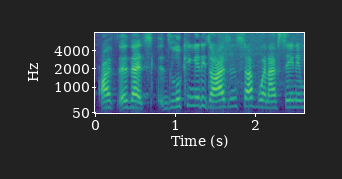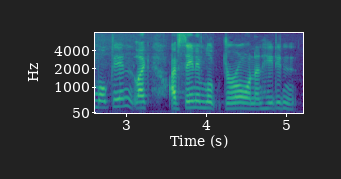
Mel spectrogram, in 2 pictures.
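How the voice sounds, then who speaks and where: Aussie woman co-hosting a boxing show, chatty and animated. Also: on the high side, moderate pace. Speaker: boxing show co-host, boxer. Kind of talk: casual sports chat.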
